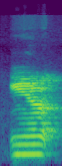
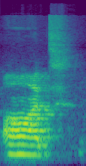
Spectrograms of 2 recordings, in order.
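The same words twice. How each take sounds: First: The word is said with a Midwestern vowel. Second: The word is said with a non-Midwestern vowel. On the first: "That's how you know the Midwest" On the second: "I guess, the correct way"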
